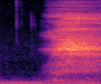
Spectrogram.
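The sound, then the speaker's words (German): A deep breath drawn in through the mouth or nose. It begins as near silence, then swells into a steady airy rush that holds through the second half. No one speaks. “Atme tief ein”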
